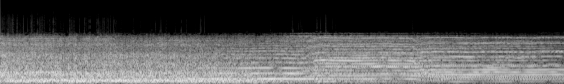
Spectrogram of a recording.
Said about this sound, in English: You're in one of Eastern's whisper jets. The noisiest section is the pilot's compartment. Yep. We keep the door closed. Flaps coming by. In the cabin, it's quiet. The jets and the noise are behind you.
